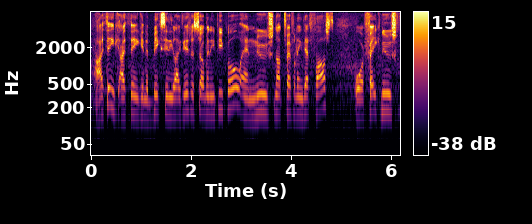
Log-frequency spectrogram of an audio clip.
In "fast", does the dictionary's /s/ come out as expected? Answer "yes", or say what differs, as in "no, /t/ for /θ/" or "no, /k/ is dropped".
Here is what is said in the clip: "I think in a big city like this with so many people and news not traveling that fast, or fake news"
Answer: yes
